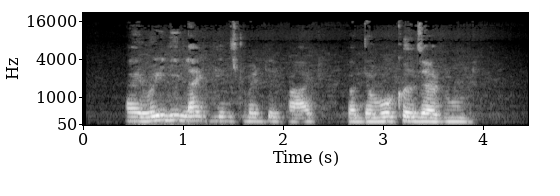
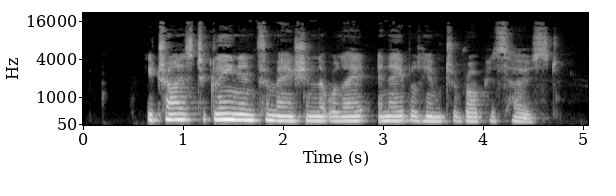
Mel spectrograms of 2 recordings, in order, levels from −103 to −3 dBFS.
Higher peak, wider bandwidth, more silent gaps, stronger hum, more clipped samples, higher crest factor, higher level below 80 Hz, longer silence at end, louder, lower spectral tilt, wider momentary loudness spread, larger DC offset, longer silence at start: about the same, -2 dBFS vs -4 dBFS; first, 16 kHz vs 13 kHz; neither; neither; neither; about the same, 16 dB vs 14 dB; about the same, -58 dBFS vs -56 dBFS; first, 0.55 s vs 0.35 s; about the same, -18 LUFS vs -18 LUFS; first, -8 dB/octave vs -6.5 dB/octave; about the same, 12 LU vs 14 LU; neither; second, 0.45 s vs 0.65 s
